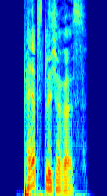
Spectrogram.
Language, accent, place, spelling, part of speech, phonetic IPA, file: German, Germany, Berlin, päpstlicheres, adjective, [ˈpɛːpstlɪçəʁəs], De-päpstlicheres.ogg
- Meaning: strong/mixed nominative/accusative neuter singular comparative degree of päpstlich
